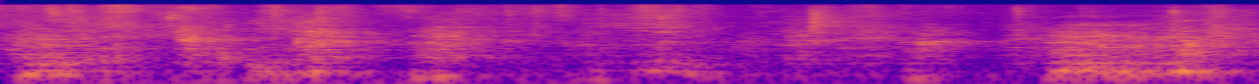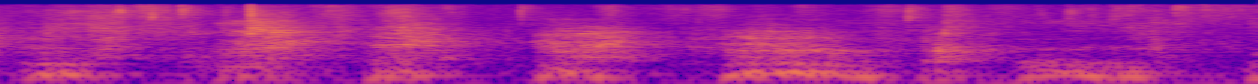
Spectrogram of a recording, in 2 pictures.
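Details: Low grumbling vocal bursts from white Golden Retrievers James Bond and Luna, rising and falling in uneven waves with short gaps, mixed with whimper-like tones.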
